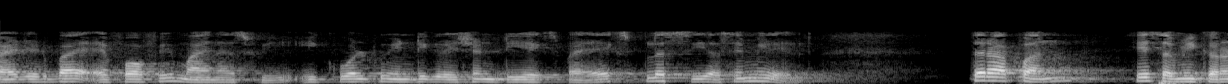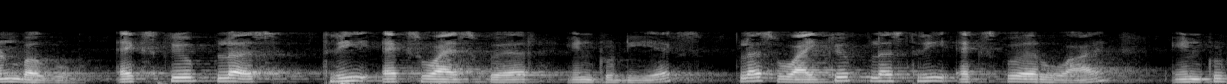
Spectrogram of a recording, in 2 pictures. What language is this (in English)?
Marathi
